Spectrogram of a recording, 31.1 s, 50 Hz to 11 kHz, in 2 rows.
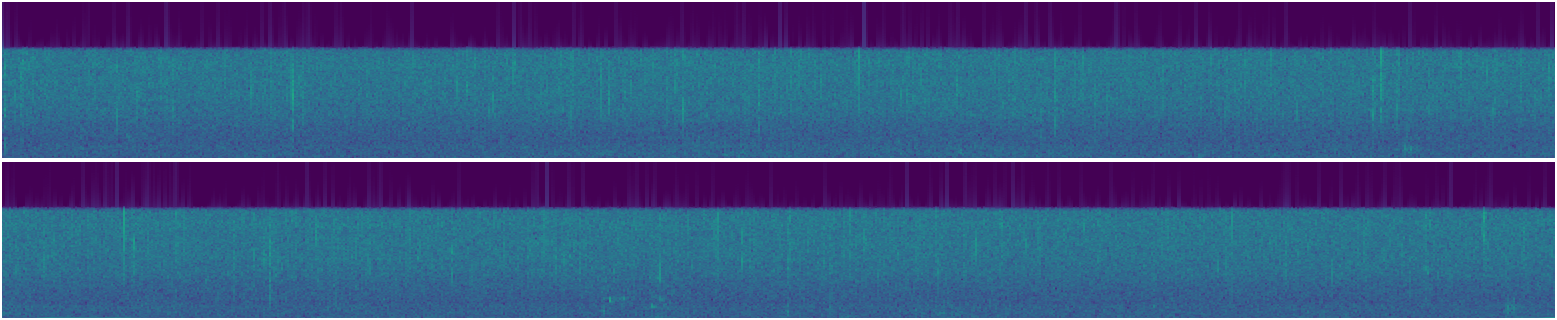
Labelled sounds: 21.5	21.8	water noise, 1.1 to 1.6 kHz

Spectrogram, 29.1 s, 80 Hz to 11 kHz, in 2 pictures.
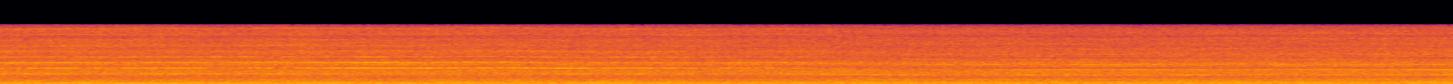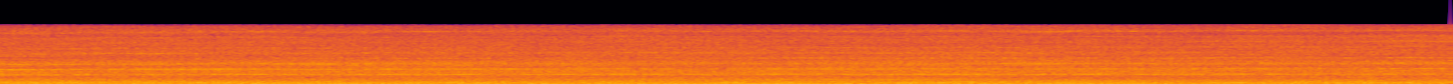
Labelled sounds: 4.5	5.2	vessel noise, 1.5 to 3.0 kHz

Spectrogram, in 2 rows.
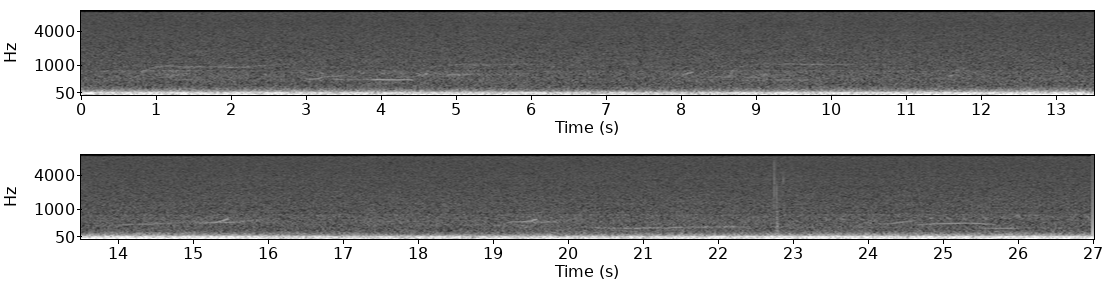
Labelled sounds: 0.9	1.6	humpback whale, 0.80 to 1.0 kHz

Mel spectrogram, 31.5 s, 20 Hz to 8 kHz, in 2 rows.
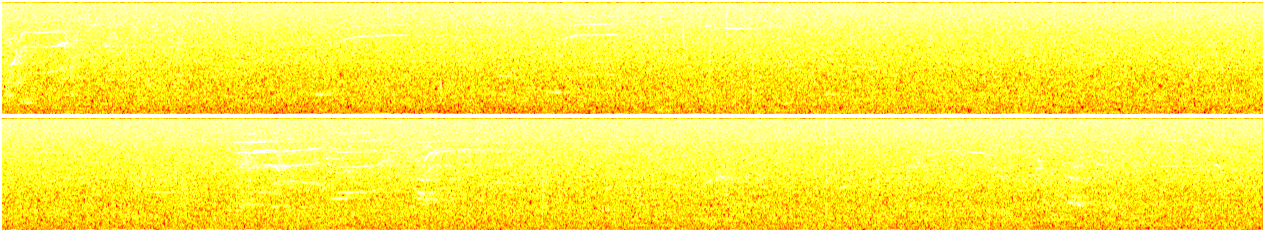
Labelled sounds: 0.0	1.4	killer whale, southern resident, 0.15 to 6.8 kHz
3.9	5.7	killer whale, southern resident, J pod, call S44, 0.28 to 5.7 kHz
6.8	8.0	killer whale, southern resident, J pod, call S44, 0.27 to 5.9 kHz
8.7	9.7	killer whale, 1.7 to 5.0 kHz
17.4	18.2	killer whale, southern resident, 0.58 to 2.0 kHz
18.6	20.7	killer whale, southern resident, J pod, call S44 and call S01, 0.26 to 6.6 kHz
20.8	21.9	killer whale, southern resident, J pod, call S44, 0.50 to 7.0 kHz
24.5	25.5	killer whale, 0.18 to 2.0 kHz
26.2	26.5	killer whale, 0.83 to 1.7 kHz
27.1	28.4	killer whale, 1.6 to 3.9 kHz
28.6	31.1	killer whale, 0.24 to 5.8 kHz

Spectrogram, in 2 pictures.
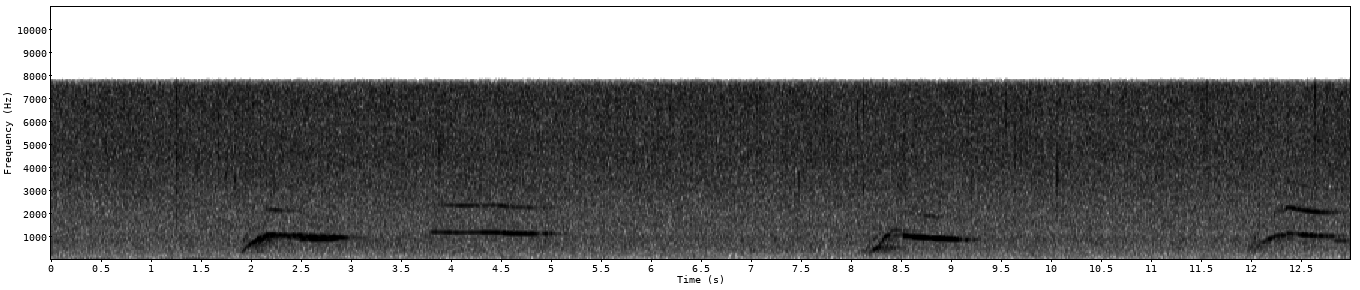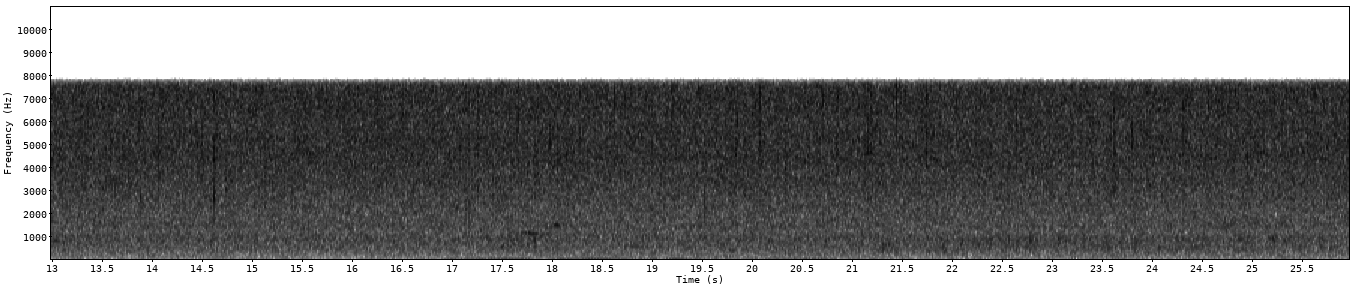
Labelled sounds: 2.0	3.0	humpback whale, 0.78 to 2.3 kHz
3.8	4.9	humpback whale, 1.1 to 2.5 kHz
8.3	9.2	humpback whale, 0.78 to 2.0 kHz
12.1	12.9	humpback whale, 0.78 to 2.3 kHz

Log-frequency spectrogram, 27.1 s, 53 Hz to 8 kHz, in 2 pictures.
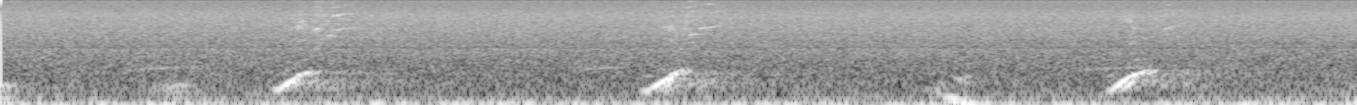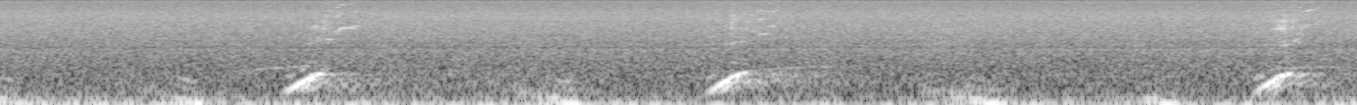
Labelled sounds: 3.3	3.6	humpback whale, 1.8 to 4.2 kHz
7.0	7.2	humpback whale, 2.0 to 2.4 kHz
16.9	17.2	humpback whale, 1.6 to 2.3 kHz

